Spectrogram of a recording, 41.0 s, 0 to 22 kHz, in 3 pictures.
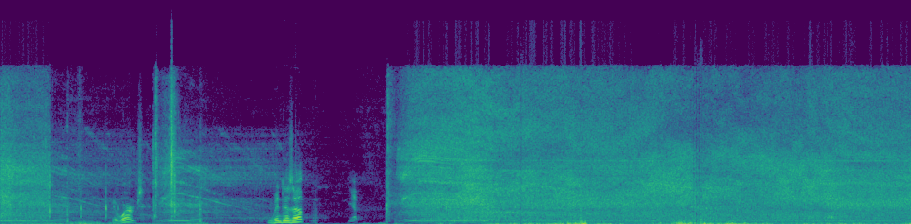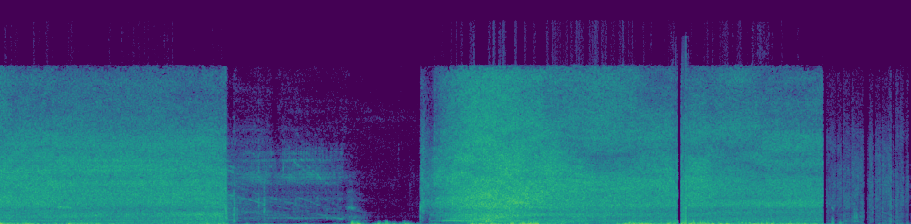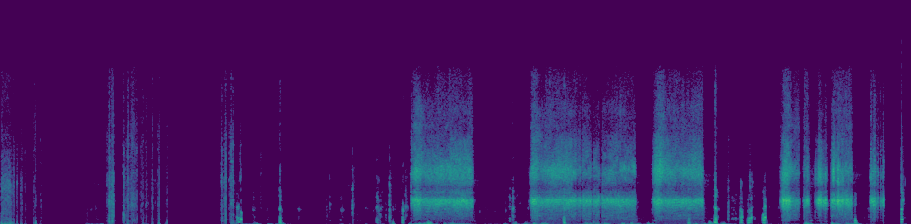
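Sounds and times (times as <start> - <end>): motor hum: 0.0 - 4.9, 5.8 - 18.8, 20.0 - 26.0
pressure washer water jet hiss: 5.9 - 17.2, 20.0 - 26.0.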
